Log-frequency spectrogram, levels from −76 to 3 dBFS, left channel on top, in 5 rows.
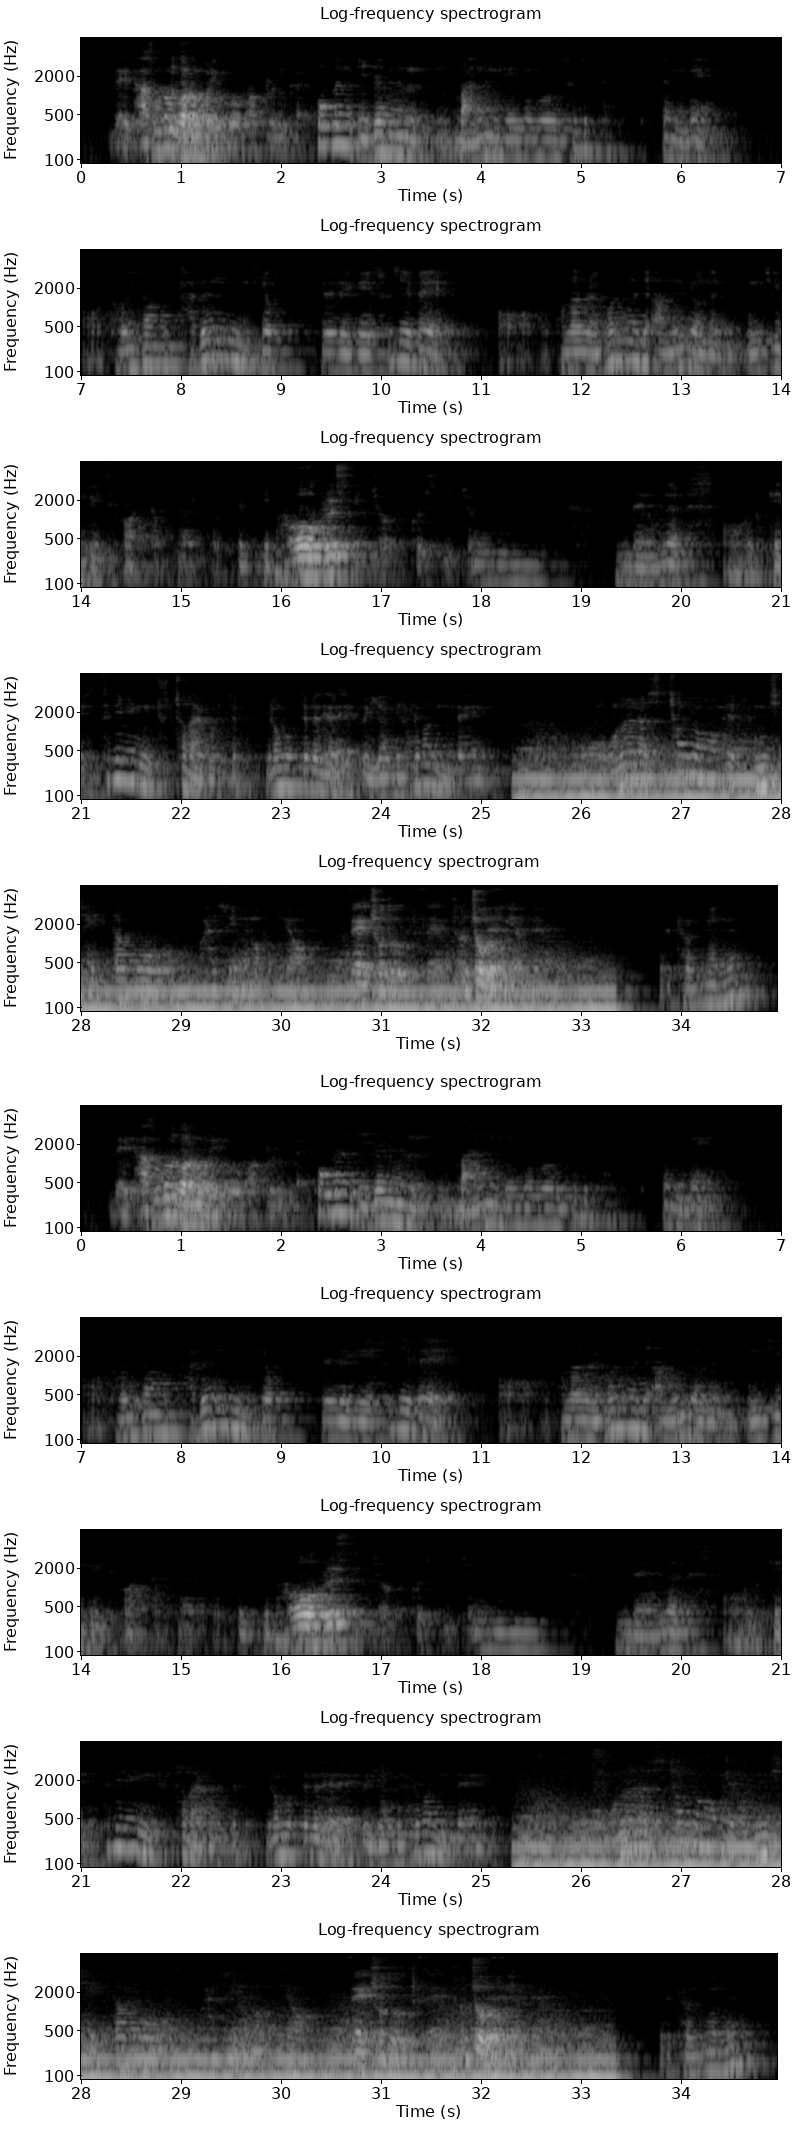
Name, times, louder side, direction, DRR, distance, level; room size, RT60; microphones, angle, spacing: voice 1, 0.3-1.6 1.8-2.2 16.1-16.6 17.0-17.1 23.4-23.7 30.6-32.4, equal, 25° left, -4 dB, 2.7 m, -32 dB
voice 2, 2.4-5.3 5.8-6.3 7.0-8.9 9.4-10.6 11.2-11.5 11.7-16.3 17.9-19.0 19.3-25.1 25.9-28.9 29.2-30.3 32.0-32.7 33.8-34.7, left 1 dB, 60° left, -1 dB, 1.8 m, -40 dB
sound 1, 25.3-33.3, equal, 35° right, 0.6 m, -28 dB
12.5 x 6.7 x 8.1 m, 1.0 s
head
